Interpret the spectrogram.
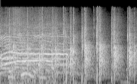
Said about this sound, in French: Et enfin, attends, j'ai le droit des applaudissements et pas vous, hein, quand même.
